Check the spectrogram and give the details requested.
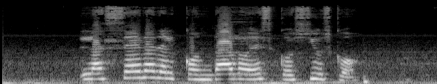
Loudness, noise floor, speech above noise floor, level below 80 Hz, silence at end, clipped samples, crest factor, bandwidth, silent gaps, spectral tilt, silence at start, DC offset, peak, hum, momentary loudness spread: -11 LUFS; -32 dBFS; 21 dB; -28 dBFS; 0 s; under 0.1%; 12 dB; 16.5 kHz; none; -5.5 dB/octave; 0 s; under 0.1%; 0 dBFS; none; 18 LU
